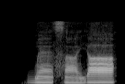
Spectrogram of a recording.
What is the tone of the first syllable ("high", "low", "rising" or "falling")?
low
